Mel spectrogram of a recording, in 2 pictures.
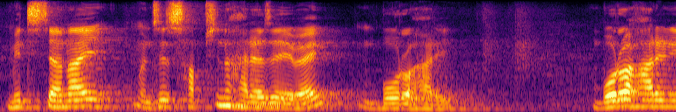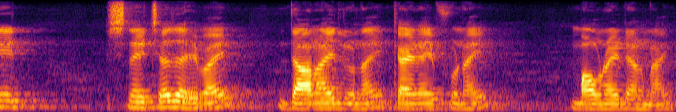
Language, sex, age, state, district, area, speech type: Bodo, male, 45-60, Assam, Chirang, urban, spontaneous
